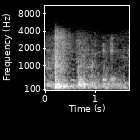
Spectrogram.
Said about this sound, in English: Noisy neighbor. Slamming windows at this hour of the night. No consideration for other people.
